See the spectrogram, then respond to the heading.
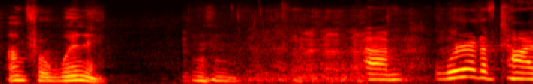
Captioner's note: audience laughing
